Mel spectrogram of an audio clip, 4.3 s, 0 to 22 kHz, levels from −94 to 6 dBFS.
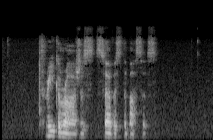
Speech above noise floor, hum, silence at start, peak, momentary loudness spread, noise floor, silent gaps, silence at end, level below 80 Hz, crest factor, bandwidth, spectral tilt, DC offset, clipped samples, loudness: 40 dB; none; 0.75 s; -4 dBFS; 19 LU; -63 dBFS; none; 1.2 s; -70 dBFS; 20 dB; 10 kHz; -4.5 dB/octave; under 0.1%; under 0.1%; -22 LUFS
